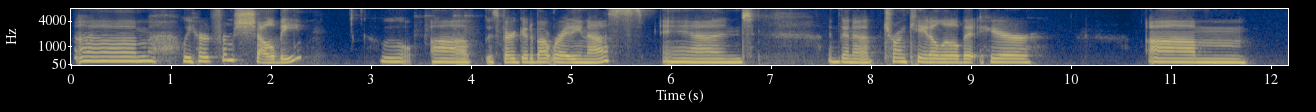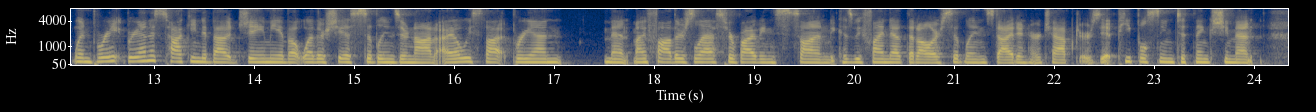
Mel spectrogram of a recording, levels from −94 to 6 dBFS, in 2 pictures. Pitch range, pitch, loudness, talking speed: 170-195 Hz, 180 Hz, -18 LUFS, 160 wpm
